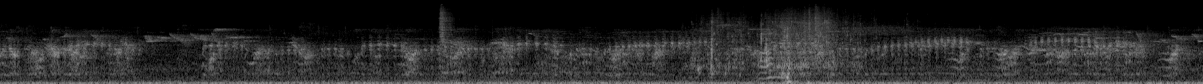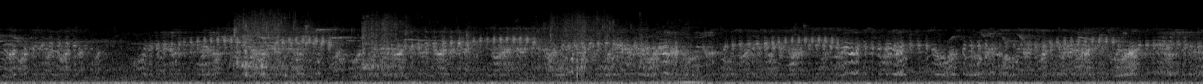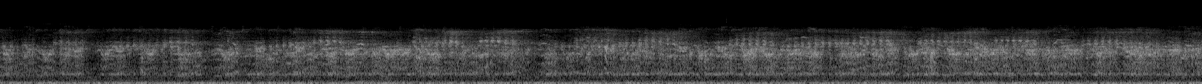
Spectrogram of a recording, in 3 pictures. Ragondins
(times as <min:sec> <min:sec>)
0:14.2 0:20.0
